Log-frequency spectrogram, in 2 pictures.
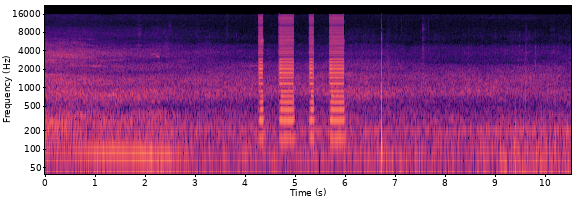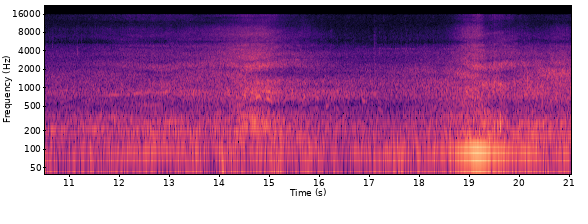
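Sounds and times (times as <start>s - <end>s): road traffic: 0.0s - 21.0s
vehicle horn honking: 4.3s - 6.1s.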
